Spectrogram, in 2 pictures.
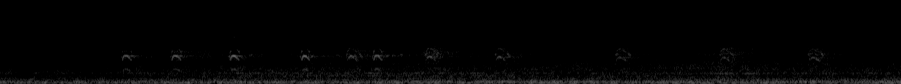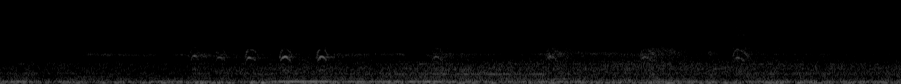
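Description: Birds calling from the trees: short notes repeated about three times a second, in one run starting about a second in and another about ten seconds in. The calls are faint over a low steady rumble.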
